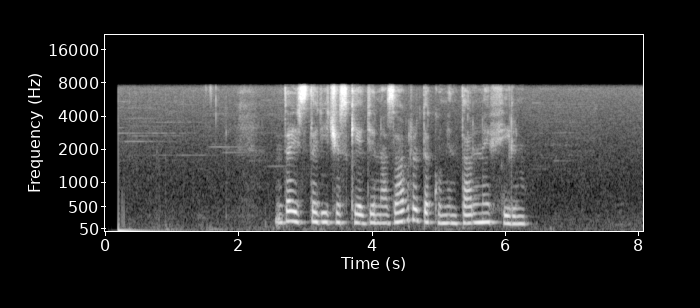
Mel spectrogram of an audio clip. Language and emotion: Russian, neutral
